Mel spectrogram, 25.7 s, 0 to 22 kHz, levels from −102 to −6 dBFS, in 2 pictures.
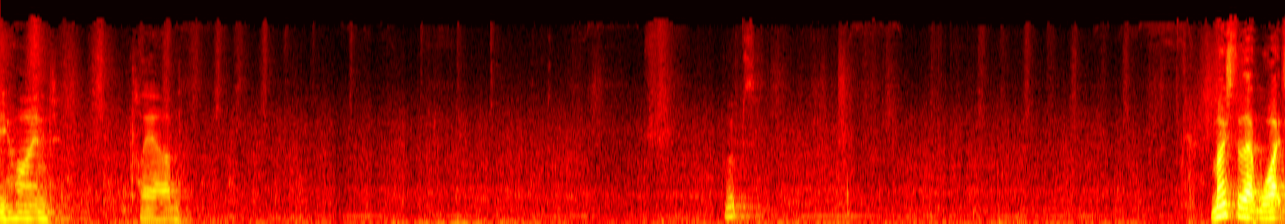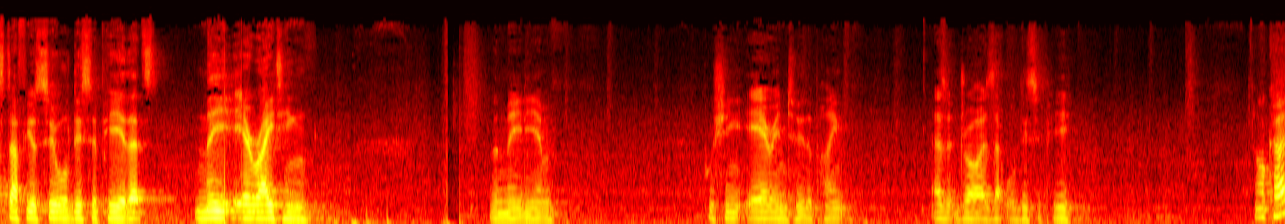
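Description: From 12.73 to 12.86 s there is DAB burbling: bit errors slipped past error correction into the MP2 data, putting noise blips into single sub-bands across what fits about five frames. Unlike a full-band dropout, it blips within narrow frequency bands.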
